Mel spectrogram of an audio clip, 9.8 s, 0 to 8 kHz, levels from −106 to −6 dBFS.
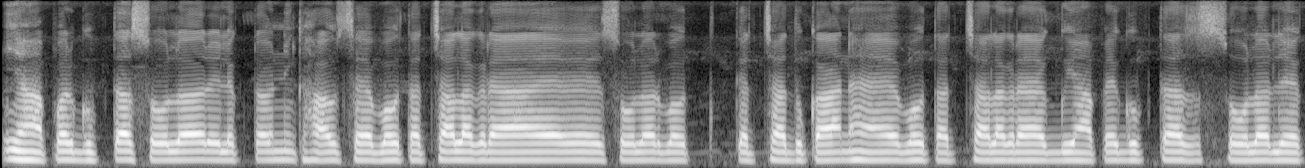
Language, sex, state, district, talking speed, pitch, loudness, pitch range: Hindi, male, Bihar, West Champaran, 165 wpm, 150 Hz, -16 LUFS, 145-150 Hz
